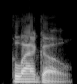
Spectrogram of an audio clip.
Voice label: "galago", American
